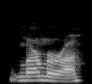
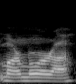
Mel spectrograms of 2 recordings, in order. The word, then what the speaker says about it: Marmora: the the words um there was one town we stayed in called marmara and it took me forever to to learn how to say it because I just wanted to do that Mahna Mahna song see I just murmura so it wasn't Marmora so um yeah so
